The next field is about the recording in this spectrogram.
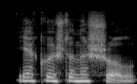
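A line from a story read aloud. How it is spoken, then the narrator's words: Joyful announcement. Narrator (Russian): радостно сообщил Гензо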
